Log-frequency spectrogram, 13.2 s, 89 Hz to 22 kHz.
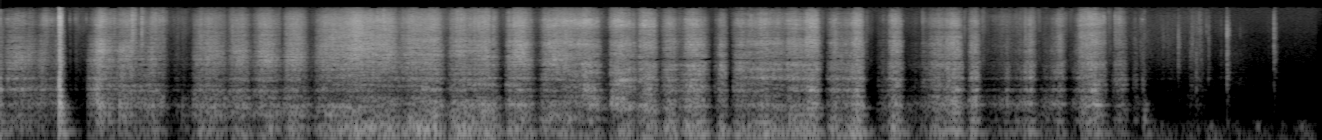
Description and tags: rustle.box-fork 6
recordings of various rustling sounds with a stereo Audio Technica 853A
